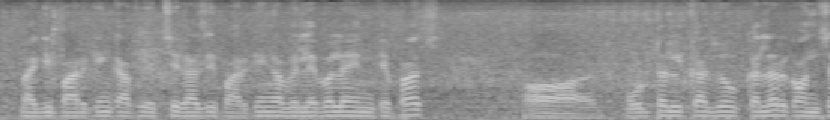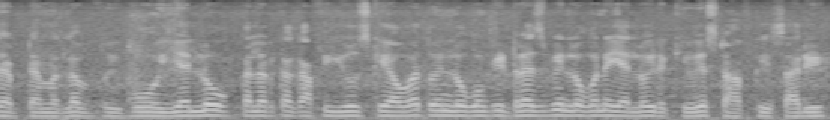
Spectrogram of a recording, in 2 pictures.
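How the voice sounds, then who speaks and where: Over noticeable background noise, a man talks at a moderate pace with very even loudness and fairly even intonation. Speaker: travel vlogger. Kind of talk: casual vlog chat. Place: street. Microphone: phone near.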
